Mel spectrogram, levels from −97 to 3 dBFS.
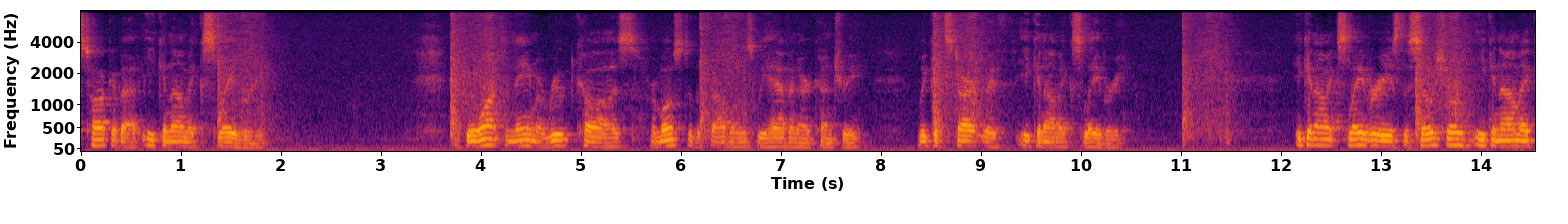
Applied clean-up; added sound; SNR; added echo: none; Gunshot, gunfire; 18 dB; none.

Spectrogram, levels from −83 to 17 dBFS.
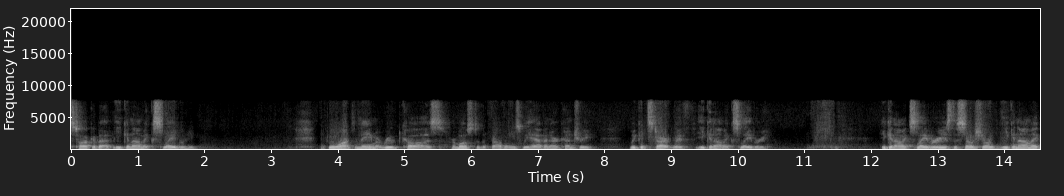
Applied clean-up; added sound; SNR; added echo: neural separator model SepFormer DNS4.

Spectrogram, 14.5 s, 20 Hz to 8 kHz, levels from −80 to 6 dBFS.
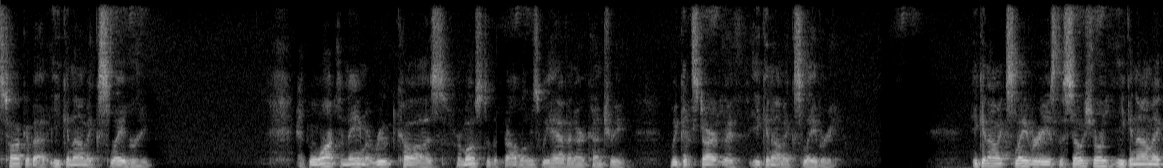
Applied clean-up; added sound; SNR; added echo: neural mask model Resemble Enhance denoiser.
